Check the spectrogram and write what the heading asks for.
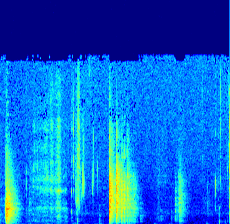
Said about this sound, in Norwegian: Jeg skal kaste terning.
